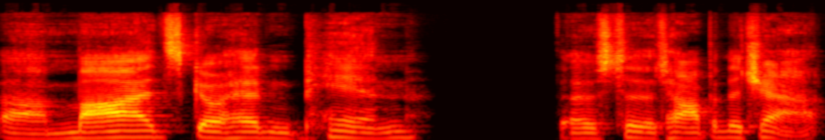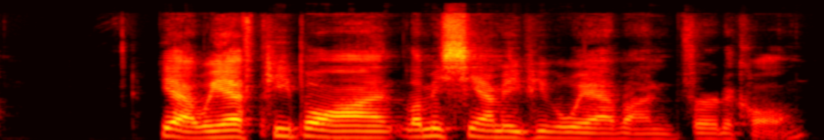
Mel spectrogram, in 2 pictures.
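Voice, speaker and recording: A man at mid pitch hosts a live stream in a loose, offhand manner. His tone is dry, and he drifts between comments and housekeeping asides. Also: moderate pace. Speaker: livestream host.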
